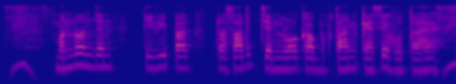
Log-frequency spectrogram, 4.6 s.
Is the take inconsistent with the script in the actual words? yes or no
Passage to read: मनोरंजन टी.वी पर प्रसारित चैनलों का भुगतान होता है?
yes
